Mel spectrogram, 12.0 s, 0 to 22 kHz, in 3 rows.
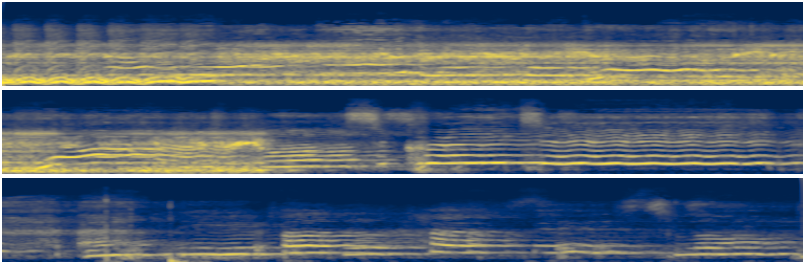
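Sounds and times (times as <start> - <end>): electronic noise music: 0.0 - 5.4
wavering sung-like tone: 0.0 - 5.4.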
